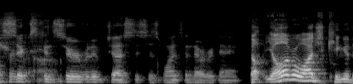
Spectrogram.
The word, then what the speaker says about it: Notre Dame: some goofy French words it looks like Notre Dame it's Notre Dame um Clemson Stanford welcome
